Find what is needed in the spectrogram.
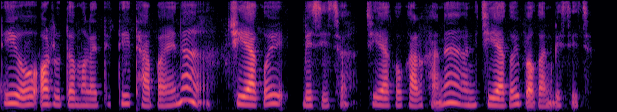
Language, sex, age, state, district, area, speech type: Nepali, female, 30-45, West Bengal, Darjeeling, rural, spontaneous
